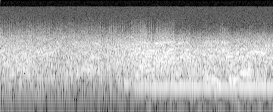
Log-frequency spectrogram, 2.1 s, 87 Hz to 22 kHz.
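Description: CB radio receiver static on channel 28 with a weak, distant station's voice faintly coming through the noise. A steady tone joins the static about a second in.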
